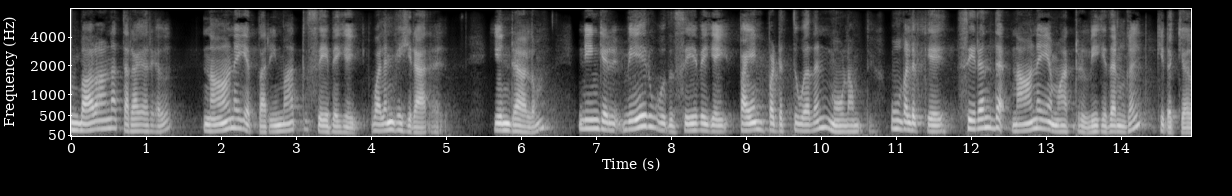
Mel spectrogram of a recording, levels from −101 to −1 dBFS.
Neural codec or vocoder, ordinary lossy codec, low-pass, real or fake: codec, 16 kHz, 1 kbps, X-Codec, WavLM features, trained on Multilingual LibriSpeech; none; none; fake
